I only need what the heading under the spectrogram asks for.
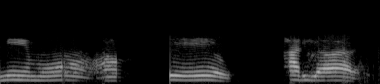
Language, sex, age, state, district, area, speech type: Maithili, female, 60+, Bihar, Begusarai, rural, conversation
